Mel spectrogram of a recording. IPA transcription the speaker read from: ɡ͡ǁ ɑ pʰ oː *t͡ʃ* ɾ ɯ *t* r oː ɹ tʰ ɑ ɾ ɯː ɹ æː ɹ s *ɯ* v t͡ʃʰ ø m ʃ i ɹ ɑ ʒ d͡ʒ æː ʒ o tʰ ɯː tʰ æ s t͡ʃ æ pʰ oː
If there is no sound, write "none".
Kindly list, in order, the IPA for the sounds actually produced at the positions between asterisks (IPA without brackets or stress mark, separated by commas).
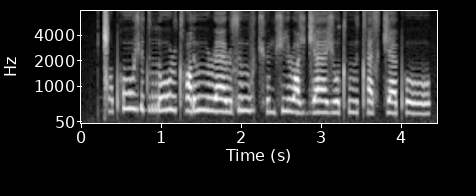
ʒ, d, ɯː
